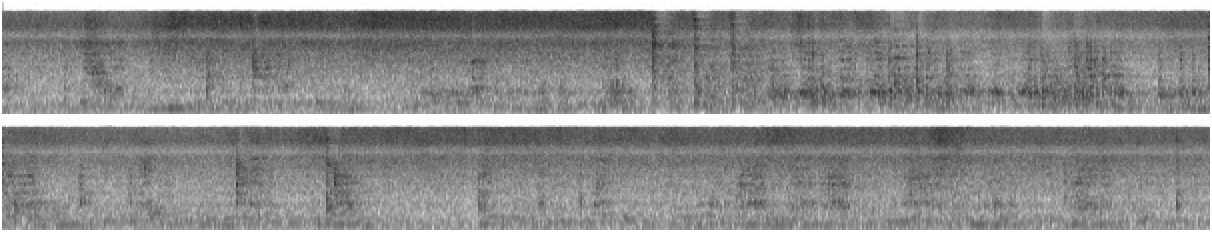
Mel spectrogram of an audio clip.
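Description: Eggplant zaalouk (mashed eggplant with tomato, red pepper, garlic and onion) sizzling in a hot pan while it is stirred, with frequent short scrapes and taps of the utensil against the pan.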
